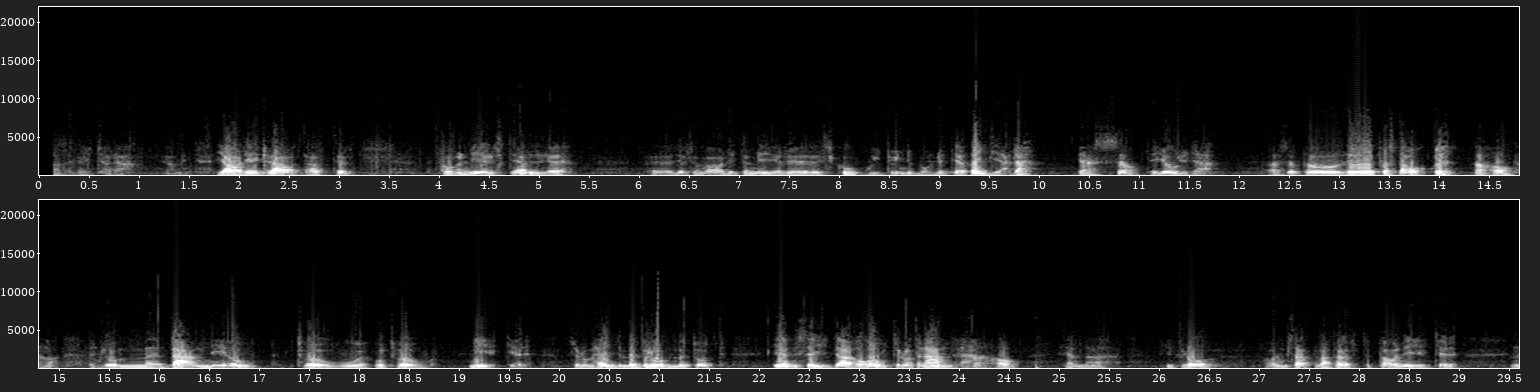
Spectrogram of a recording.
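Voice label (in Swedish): Gällared Halland, dialekter; Folkminnen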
